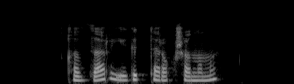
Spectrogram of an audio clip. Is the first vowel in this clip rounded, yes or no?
no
